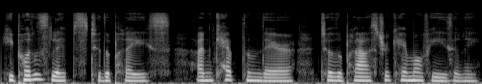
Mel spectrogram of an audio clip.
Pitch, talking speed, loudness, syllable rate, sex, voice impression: 175 Hz, 210 wpm, -19 LUFS, 5.2 syllables/s, female, feminine, adult-like, slightly fluent, slightly calm, slightly unique, slightly kind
